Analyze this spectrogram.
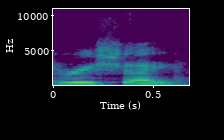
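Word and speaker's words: Ruscha: say his name because i always get his surname wrong it's ed roushay that's that's thank you um but that as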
